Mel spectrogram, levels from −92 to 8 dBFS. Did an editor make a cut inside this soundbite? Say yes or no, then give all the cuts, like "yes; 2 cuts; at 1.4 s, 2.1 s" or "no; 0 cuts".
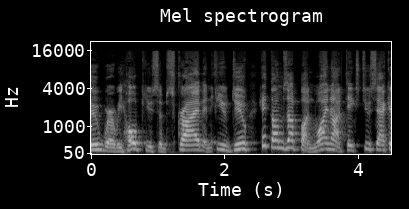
yes; 2 cuts; at 1.8 s, 2.7 s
